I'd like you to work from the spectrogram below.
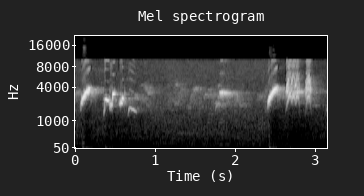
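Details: Red-whiskered bulbul, called the Vietnamese crested bulbul, giving short bright whistled phrases, a rising slurred note then quick chirps, pause, another rising whistle and a burst of chirps.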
